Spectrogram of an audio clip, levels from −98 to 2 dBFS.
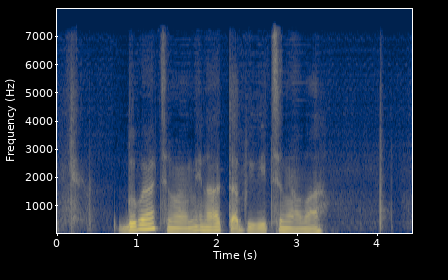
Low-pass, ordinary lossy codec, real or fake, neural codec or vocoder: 7.2 kHz; AAC, 48 kbps; fake; codec, 16 kHz, 0.7 kbps, FocalCodec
